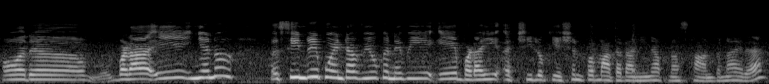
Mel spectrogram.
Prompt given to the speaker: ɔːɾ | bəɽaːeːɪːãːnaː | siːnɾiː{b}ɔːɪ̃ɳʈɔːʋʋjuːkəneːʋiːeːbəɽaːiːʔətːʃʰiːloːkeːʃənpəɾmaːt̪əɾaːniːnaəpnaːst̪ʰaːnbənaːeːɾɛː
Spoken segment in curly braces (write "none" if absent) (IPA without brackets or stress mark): p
